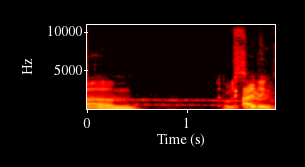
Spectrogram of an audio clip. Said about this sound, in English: goodness, those are sirens in my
